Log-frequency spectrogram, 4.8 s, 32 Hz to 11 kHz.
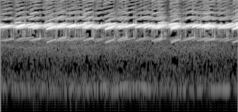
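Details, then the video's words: Northern spring peeper chorus at dusk, 9:08 p.m. on 18 May 2020, Chezzetcook salt marsh wetlands, West Chezzetcook, Nova Scotia, Canada: dense overlapping high rising peeps from many frogs, a continuous shrill wall of sound with pulsing loudness. "Northern Spring Peeper Chorus"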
